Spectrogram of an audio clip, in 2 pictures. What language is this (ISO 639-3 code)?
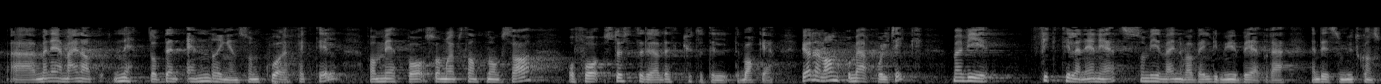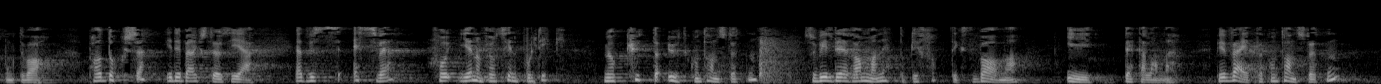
nno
